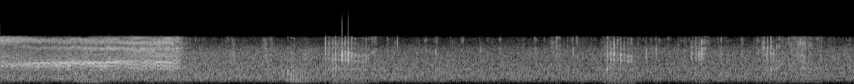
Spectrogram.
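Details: Wild boars, six in the group, give a loud, drawn-out harmonic squeal followed by fainter squeaks, recorded on 14 February 2012.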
